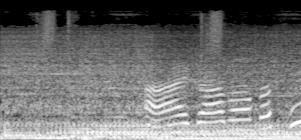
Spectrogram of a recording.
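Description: A woman's high, sing-song voice starts about a second in, gliding down then up and then holding a note, over a steady low outdoor rumble.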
